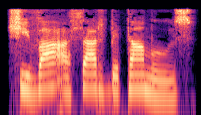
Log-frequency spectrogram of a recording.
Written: shibah asar betammuz

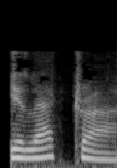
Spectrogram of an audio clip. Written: elektra

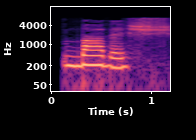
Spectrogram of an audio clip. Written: bobbish

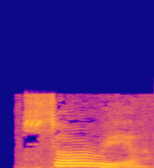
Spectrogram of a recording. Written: soria

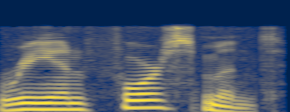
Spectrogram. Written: reinforcement

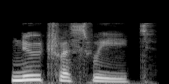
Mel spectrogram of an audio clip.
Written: NutraSweet

